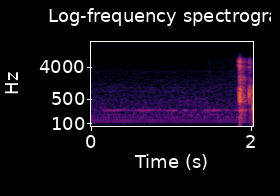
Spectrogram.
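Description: Near silence with a faint steady low hum, then one short sharp click near the end.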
